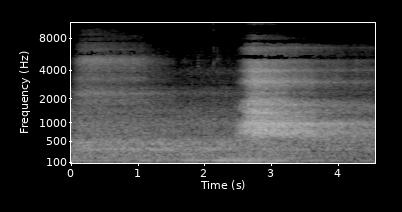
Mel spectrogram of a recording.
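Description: Slow, deep breathing during a guided relaxation exercise: a steady airy hiss of air moving in and out, swelling into one louder, fuller breath partway through before easing back down.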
